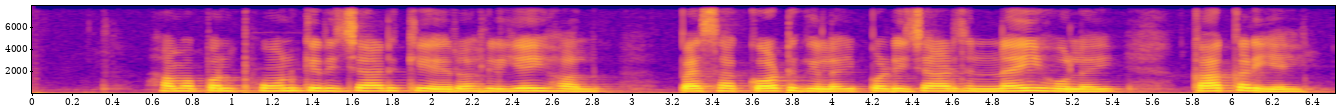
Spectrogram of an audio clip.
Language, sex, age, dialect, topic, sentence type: Magahi, female, 36-40, Southern, banking, question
